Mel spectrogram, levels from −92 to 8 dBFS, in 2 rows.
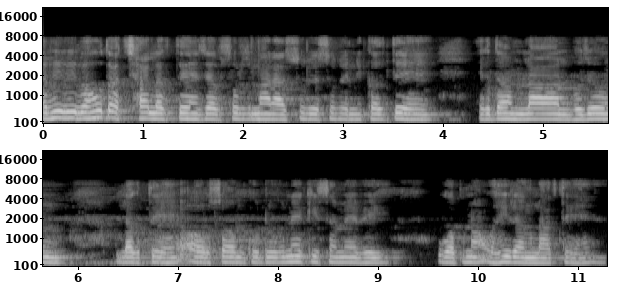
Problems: background sounds at intervals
